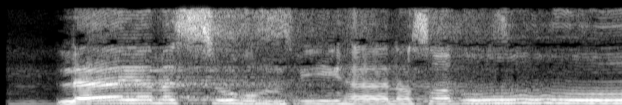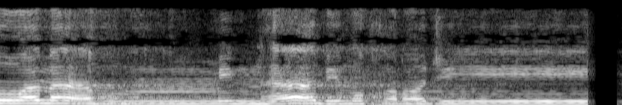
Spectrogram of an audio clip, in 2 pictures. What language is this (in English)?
Arabic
